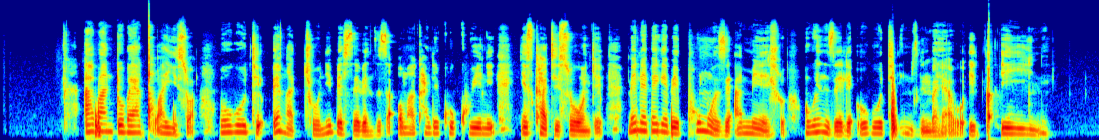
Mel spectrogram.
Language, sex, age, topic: North Ndebele, male, 18-24, health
